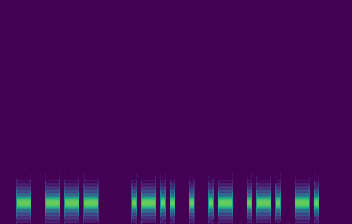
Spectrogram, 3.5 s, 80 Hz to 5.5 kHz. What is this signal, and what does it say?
Morse code, heard as a keyed tone, about 25 wpm, 600 Hz. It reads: TO LEARN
